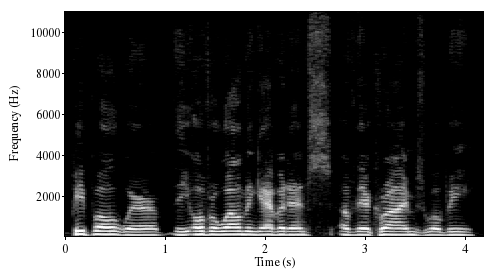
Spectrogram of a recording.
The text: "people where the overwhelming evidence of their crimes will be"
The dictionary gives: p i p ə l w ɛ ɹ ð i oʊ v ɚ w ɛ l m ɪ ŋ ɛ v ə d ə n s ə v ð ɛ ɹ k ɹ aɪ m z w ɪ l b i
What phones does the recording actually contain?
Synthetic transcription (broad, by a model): p i p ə l w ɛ ɹ ð i oʊ v ɚ w ɛ l m ɪ ŋ ɛ v ə d ə n s ə v ð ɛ ɹ k ɹ aɪ m z w ɪ l b i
